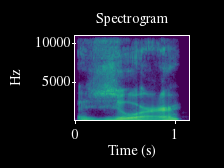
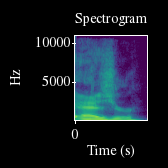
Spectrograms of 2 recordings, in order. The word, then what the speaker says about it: Azure: And now it may have something to do with Azour or Azure, however the hell you're supposed to pronounce it. Uh, it's actually Azure.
